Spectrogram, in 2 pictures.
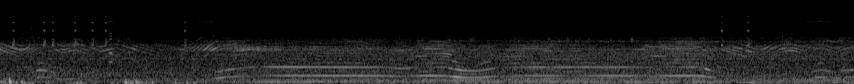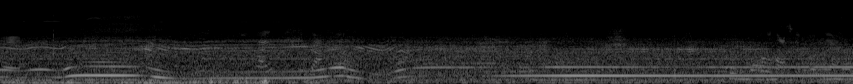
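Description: Electric motor and propeller of a Flite Test Edge 540 RC aerobatic plane in flight: a steady buzzing tone that drops and rises in pitch several times as the throttle changes, held steady near the end, with wind noise on the microphone.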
